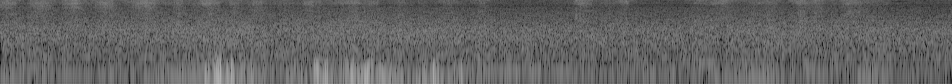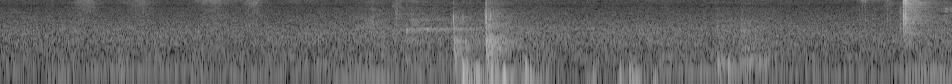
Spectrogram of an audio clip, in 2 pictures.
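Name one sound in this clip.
Low thumps and bumps sound against a tabletop.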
